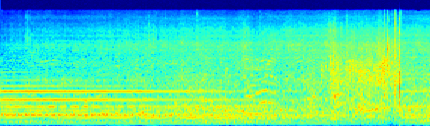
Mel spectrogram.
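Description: A deep bell tone, part of the show's soundtrack, ringing on and slowly fading, with faint voices beneath.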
